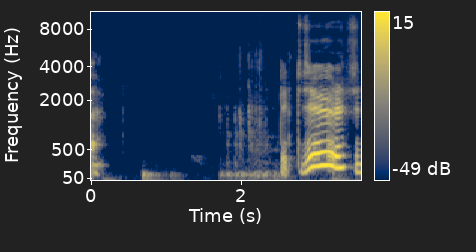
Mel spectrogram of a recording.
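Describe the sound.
Soft keyboard typing comes in two short bursts of quick clicks, followed by a loud, drawn-out voice at the end.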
